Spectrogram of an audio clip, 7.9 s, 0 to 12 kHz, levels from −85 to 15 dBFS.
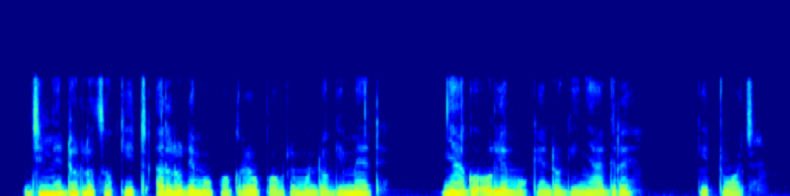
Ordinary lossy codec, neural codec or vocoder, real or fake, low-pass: none; none; real; 7.2 kHz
